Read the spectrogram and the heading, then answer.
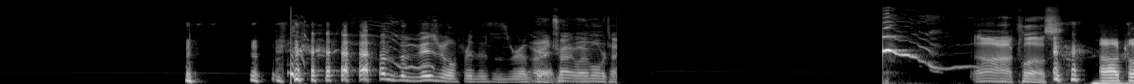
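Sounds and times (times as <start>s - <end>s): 
speech: 1.8s - 6.2s, 9.8s - 11.3s
laughter: 1.9s - 4.7s, 9.8s - 11.3s
high-pitched animal howl: 3.6s - 4.4s, 8.8s - 9.9s.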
